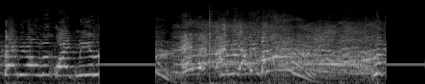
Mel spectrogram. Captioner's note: beeping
